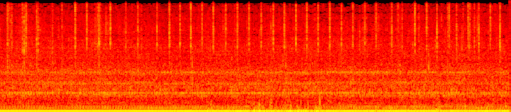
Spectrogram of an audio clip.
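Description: Motorboat engine running steadily under way, a loud low hum with sharp ticks several times a second over it.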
